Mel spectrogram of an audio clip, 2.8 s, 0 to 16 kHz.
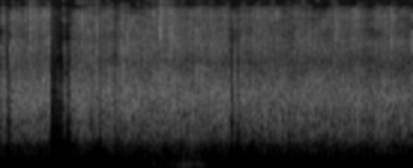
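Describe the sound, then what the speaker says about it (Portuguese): Steady, dense applause from a crowd at the opening panels of Festival FALA! 2023 fills the whole stretch, with a brief dip near the start before clapping resumes evenly. "Eu queria que vocês já começassem aplaudindo o Boris"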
